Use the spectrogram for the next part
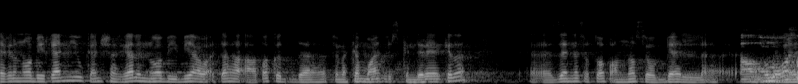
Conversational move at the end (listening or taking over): taking over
